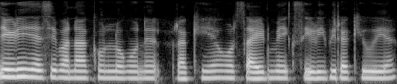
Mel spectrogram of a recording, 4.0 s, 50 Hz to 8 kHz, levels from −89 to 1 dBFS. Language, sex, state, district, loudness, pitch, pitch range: Hindi, female, Maharashtra, Mumbai Suburban, -17 LUFS, 195 Hz, 190-200 Hz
